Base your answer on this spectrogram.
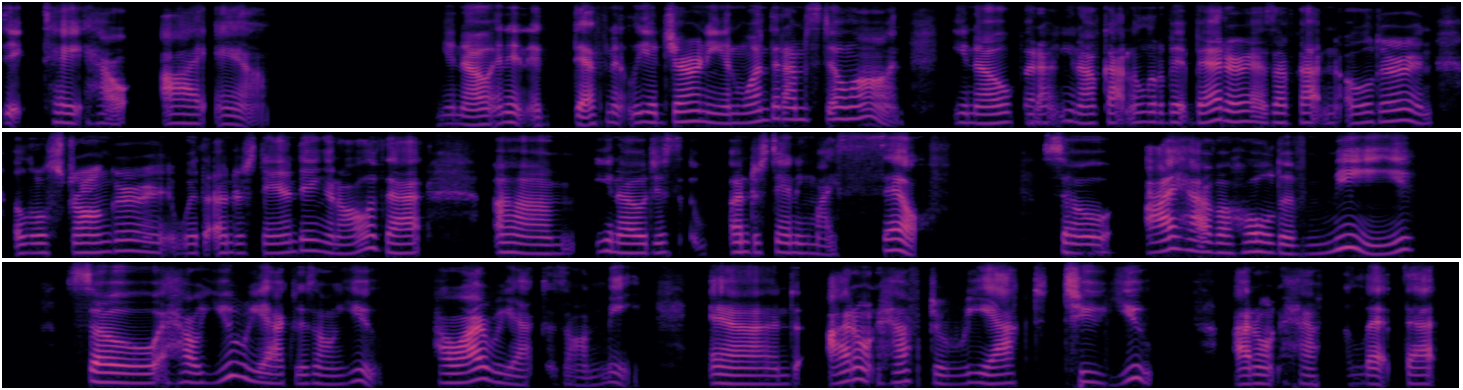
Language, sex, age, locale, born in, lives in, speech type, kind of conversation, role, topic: English, female, 45-49, en-US, United States, United States, conversation, podcast, guest, How do you approach difficult conversations while staying true to your values and showing compassion?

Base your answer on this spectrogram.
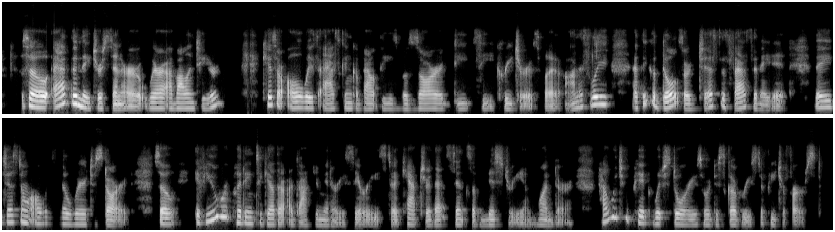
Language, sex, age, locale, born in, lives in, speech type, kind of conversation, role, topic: English, female, 45-49, en-US, United States, United States, read, expert-assistant, asker, How would you organize a deep ocean documentary series?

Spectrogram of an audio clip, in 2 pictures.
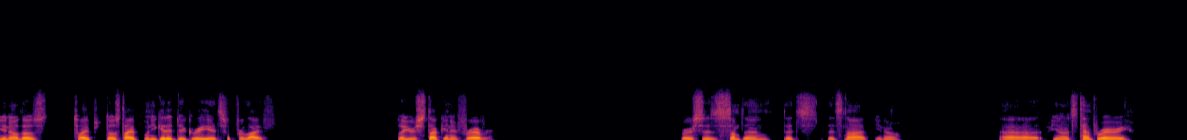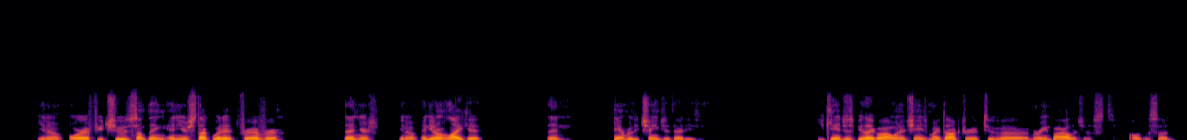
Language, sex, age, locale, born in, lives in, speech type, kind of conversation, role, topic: English, male, 35-39, en-US, United States, United States, conversation, unstructured, none, Would you rather invest in relationships or personal growth?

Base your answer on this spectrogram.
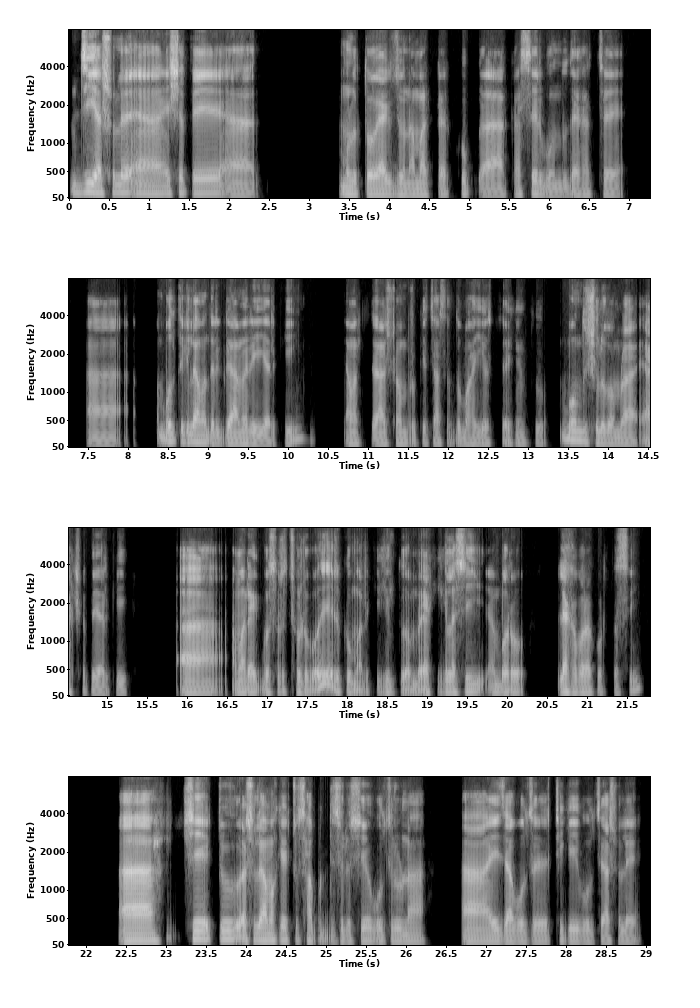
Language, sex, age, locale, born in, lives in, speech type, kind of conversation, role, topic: Bengali, male, 20-24, bn-BD, Bangladesh, Bangladesh, conversation, advice, user, দল বা বন্ধুদের মধ্যে মতপার্থক্য হলে কীভাবে তা মীমাংসা করা উচিত?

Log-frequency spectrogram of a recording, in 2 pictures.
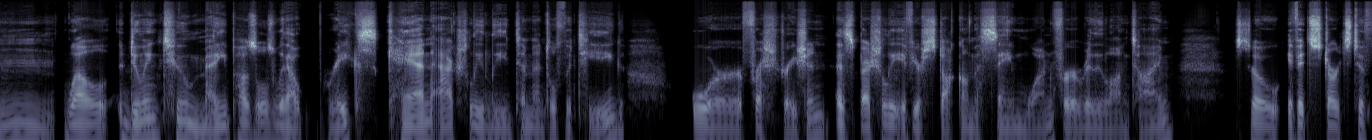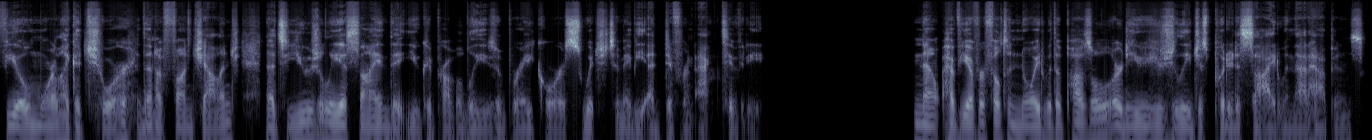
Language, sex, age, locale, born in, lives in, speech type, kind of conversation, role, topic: English, male, 25-29, en-US, United States, United States, read, expert-assistant, expert, Why do people enjoy solving puzzles and riddles?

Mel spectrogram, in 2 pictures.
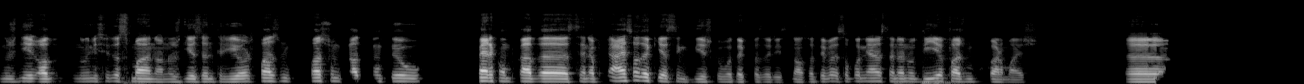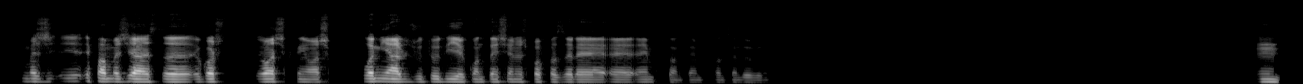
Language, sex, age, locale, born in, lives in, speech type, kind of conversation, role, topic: Portuguese, male, 25-29, pt-PT, Portugal, Portugal, conversation, unstructured, none, Qual é a sua rotina para ter um dia produtivo?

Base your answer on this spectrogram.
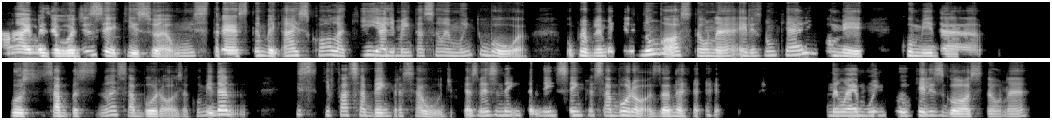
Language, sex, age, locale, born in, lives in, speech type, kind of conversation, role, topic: Portuguese, female, 50-54, pt-BR, Brazil, Portugal, conversation, advice, user, Como você descreve o estresse que sente após uma grande mudança de vida?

